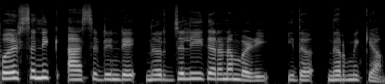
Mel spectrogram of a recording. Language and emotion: Malayalam, neutral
